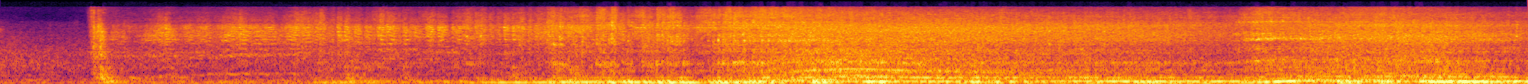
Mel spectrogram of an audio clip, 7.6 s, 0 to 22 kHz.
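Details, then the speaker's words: 1969 Ford Mustang, 302 V8, revived after 27 years off the road, which had chugged badly in traffic: low, uneven chugging that stumbles and surges as the throttle opens; misfire under load, possibly heat-related. "see now it runs fine now it's missing a little bit"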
